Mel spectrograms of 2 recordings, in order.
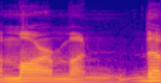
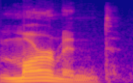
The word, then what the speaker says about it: Marmont: a mind place the Marmon the Marmon it's Marmont I've always pronounced it marand I've been wrong this entire time nice glasses dork okay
